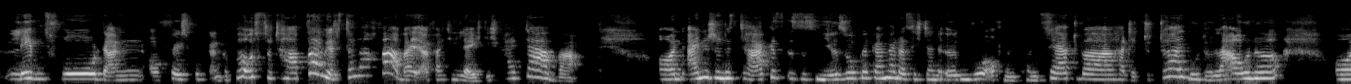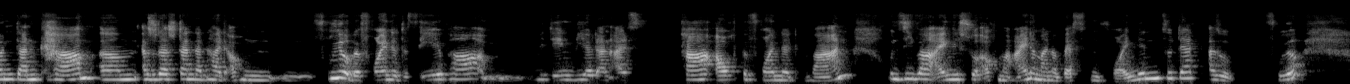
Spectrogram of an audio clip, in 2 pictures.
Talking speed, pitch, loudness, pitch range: 170 wpm, 240 Hz, -22 LUFS, 215-285 Hz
